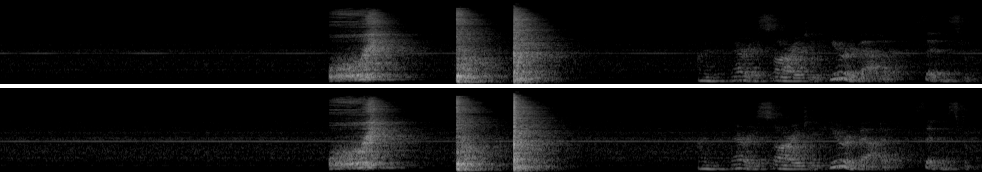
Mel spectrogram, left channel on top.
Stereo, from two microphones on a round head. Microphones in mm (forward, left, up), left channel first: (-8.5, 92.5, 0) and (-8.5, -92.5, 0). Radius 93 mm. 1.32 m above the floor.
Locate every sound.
3.3 s throat clearing: 5° right (ahead or behind), 0.7 m
5.1 s a door slam: 25° right (ahead or behind), 0.8 m
7.0 s a woman speaking: 10° right (ahead or behind), 1.6 m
